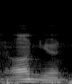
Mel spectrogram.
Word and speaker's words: Union: You can get a boat, a small boat, that'll take you to Onion. They call it Onion. It's spelled Union.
